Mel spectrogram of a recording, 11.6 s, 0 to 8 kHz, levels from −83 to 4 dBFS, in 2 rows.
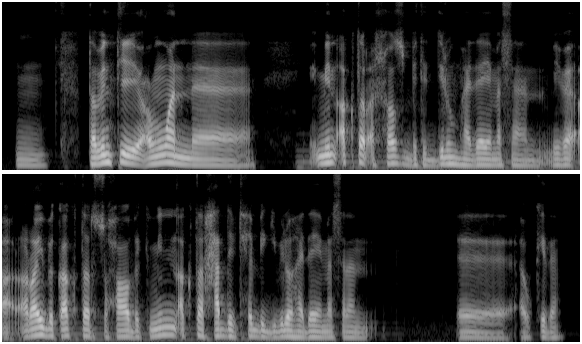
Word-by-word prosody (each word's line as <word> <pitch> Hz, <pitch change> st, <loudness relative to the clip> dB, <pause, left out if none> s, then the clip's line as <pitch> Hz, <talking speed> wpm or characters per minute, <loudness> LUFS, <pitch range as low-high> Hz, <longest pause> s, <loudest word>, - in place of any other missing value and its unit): امم، 95 Hz, -2 st, -9 dB, 0.4 s
طَب 115 Hz, +2 st, +5 dB
أنتِ 145 Hz, +2 st, +4 dB
عمومًا 130 Hz, +2 st, +6 dB, 1.4 s
مين 135 Hz, +3 st, +2 dB
أكتر -, -, +1 dB
أشخاص 125 Hz, -1 st, -1 dB
بتدّي 100 Hz, 0 st, -5 dB
لهُم 115 Hz, -3 st, 0 dB
هدايا 100 Hz, +1 st, +1 dB
مثلًا، 90 Hz, -3 st, -6 dB
بيبقى 100 Hz, 0 st, -1 dB
ق -, -, -3 dB
قرايبِك 120 Hz, +1 st, +4 dB
أكتر، 115 Hz, -1 st, +2 dB
صحابِك 105 Hz, -1 st, -1 dB
مين 130 Hz, +3 st, 0 dB
أكتر 120 Hz, -, -2 dB
حَدّ 115 Hz, +2 st, 0 dB
بتحبّي 110 Hz, +1 st, -3 dB
تجيبي 95 Hz, +3 st, -4 dB
له 105 Hz, -2 st, +2 dB
هدايا 100 Hz, +1 st, 0 dB
مثلًا 95 Hz, -2 st, -6 dB, 0.9 s
آآ 90 Hz, -3 st, -6 dB
أو 90 Hz, +1 st, -7 dB
كده؟ 95 Hz, 0 st, -8 dB
105 Hz, 140 wpm, -25 LUFS, 95-120 Hz, 1.4 s, عمومًا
